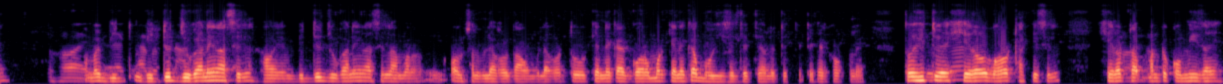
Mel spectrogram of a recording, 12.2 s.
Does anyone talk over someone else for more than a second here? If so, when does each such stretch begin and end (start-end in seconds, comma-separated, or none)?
0.9-2.9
